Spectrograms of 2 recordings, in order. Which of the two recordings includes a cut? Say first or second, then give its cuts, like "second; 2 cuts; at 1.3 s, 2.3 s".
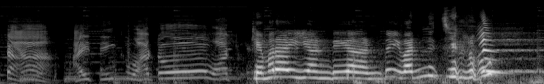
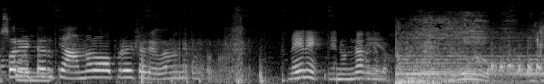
first; 1 cut; at 2.4 s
